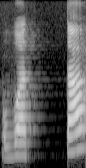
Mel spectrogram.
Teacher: ता को एक बार और पढ़ा क्योंकि ता के ऊपर शद है और शद वाले हर्फ को 2 मरतबा पढ़ा जाता है।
